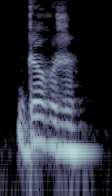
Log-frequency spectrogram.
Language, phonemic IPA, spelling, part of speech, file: French, /ɡɔʁʒ/, gorges, noun / verb, LL-Q150 (fra)-gorges.wav
- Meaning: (noun) plural of gorge; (verb) second-person singular present indicative/subjunctive of gorger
